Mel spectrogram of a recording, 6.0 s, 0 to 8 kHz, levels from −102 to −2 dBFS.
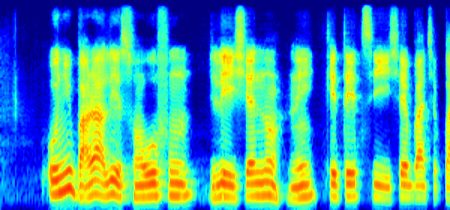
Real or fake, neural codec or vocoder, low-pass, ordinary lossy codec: fake; codec, 24 kHz, 0.5 kbps, DualCodec; 7.2 kHz; none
